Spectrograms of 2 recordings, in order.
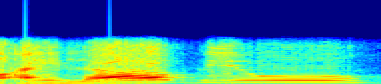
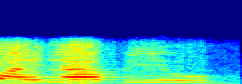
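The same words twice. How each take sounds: First: Very slow, drawn-out prompt to copy; slow modelling. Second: Said in the usual way. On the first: Shown as a demonstration. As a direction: stretch out LOVE for a child to repeat. Models words for child to repeat. (mabagal at pahabang pagbigkas)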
